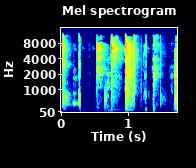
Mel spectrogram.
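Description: Remote participants on a video call clap through their microphones in short, uneven bursts of sharp claps with brief silent gaps between them.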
